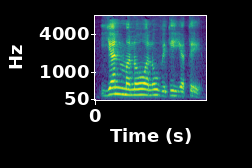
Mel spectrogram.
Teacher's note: मनः का विसर्ग हट के और अनुविधीयते का अ हट के मनो हो जाता है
